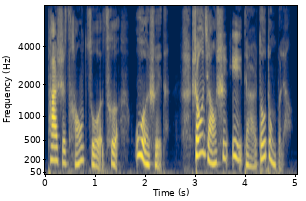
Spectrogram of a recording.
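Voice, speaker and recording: A woman with a low voice recounts eerie tales in a casual, chatty way. Her pitch moves about a great deal as she builds suspense. The sound is close and dry, with no room around it. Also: a little slow, breathy edge, no room sound. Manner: chatty, lively retelling with dramatic swells. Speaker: storyteller. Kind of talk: casual narration of spooky stories.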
